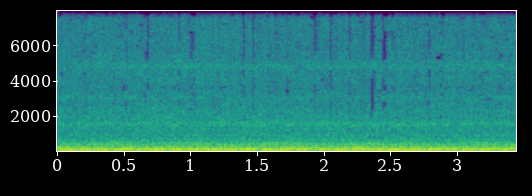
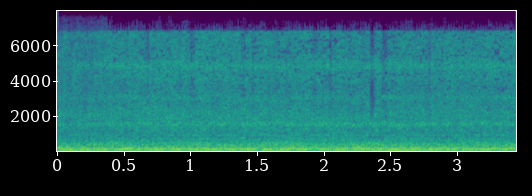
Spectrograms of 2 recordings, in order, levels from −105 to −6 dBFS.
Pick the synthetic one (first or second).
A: second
